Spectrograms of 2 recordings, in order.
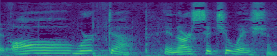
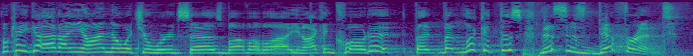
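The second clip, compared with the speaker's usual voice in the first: mock arguing with God; 7 semitones higher than usual. Preacher imitates arguing with God.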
